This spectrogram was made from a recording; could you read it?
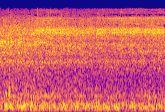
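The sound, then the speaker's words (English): A steam train rolls along steel tracks through woods, sparks flying through the dry air, giving off a steady, heavy low rumble that stays constant in loudness throughout, with no distinct chuffs or clacks standing out and no voices. “A machine of fire and steam invades these lands. Steel wheels on steel tracks, sparks flying through the dry air.”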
